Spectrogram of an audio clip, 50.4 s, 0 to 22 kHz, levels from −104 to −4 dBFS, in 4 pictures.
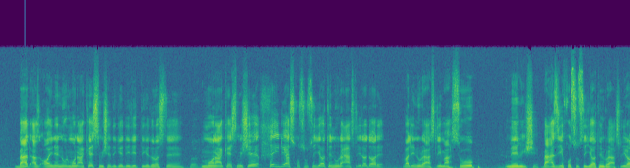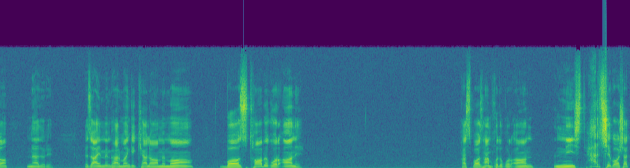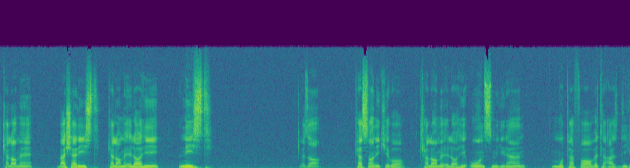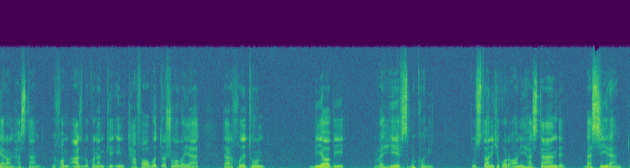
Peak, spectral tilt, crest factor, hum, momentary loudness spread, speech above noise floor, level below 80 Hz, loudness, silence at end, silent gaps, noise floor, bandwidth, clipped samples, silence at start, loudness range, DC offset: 0 dBFS; -3 dB/octave; 22 dB; none; 14 LU; 27 dB; -54 dBFS; -20 LUFS; 0 s; none; -49 dBFS; 16 kHz; under 0.1%; 0.3 s; 8 LU; 0.3%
